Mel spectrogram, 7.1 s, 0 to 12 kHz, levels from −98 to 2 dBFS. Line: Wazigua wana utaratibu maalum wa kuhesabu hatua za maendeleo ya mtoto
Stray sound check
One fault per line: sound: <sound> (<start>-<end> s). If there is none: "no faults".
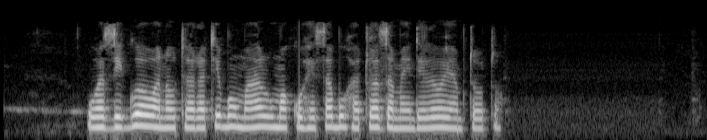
no faults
